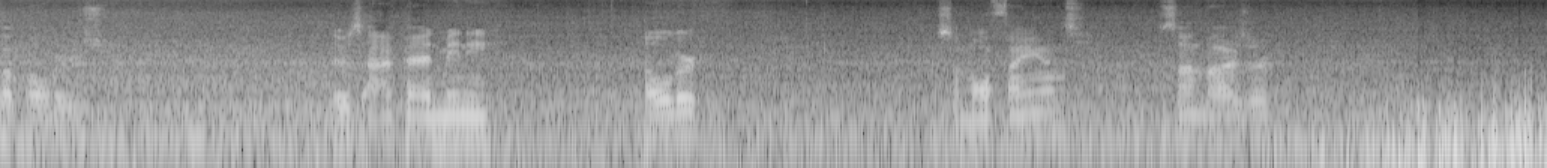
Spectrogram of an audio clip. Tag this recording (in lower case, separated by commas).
outside, urban or man-made, speech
